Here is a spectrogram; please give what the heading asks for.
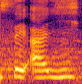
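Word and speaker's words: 财: 有 CIE。Par exemple, vous pouvez voir partout l'inscription CAI, donc qui se prononce Cai en chinois, qui a exactement le sens de fortune.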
